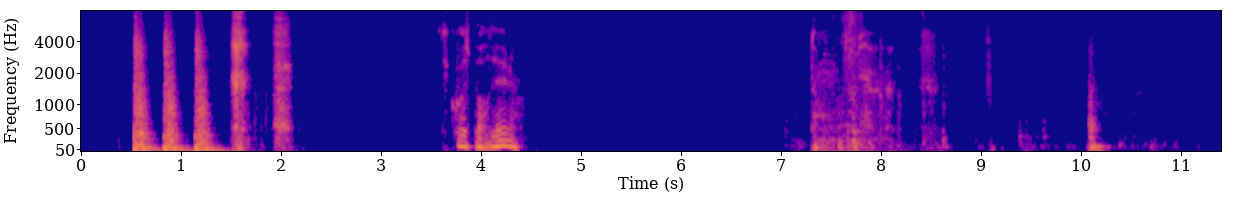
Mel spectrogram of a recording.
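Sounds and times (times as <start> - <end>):
knocking on a door: 0.5 - 1.5
speech: 3.6 - 4.5.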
